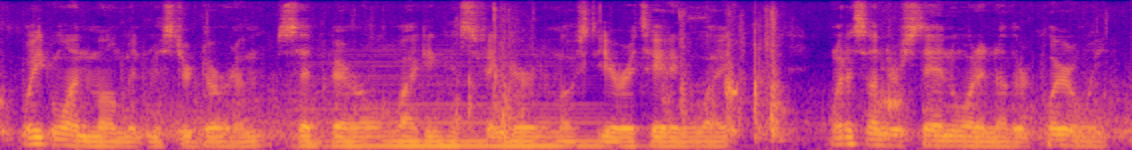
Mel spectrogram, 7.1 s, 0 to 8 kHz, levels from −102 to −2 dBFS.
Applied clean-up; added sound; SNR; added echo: none; Bowed string instrument + Sliding door; 6 dB; none.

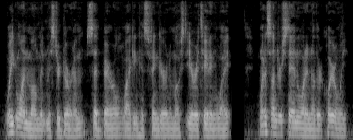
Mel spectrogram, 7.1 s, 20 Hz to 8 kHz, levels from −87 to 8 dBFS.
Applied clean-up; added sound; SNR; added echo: none; none; none; none.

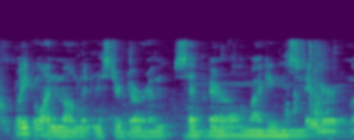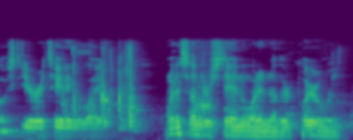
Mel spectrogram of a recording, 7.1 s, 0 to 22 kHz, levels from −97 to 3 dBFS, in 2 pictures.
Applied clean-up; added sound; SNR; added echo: classical method log-MMSE.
